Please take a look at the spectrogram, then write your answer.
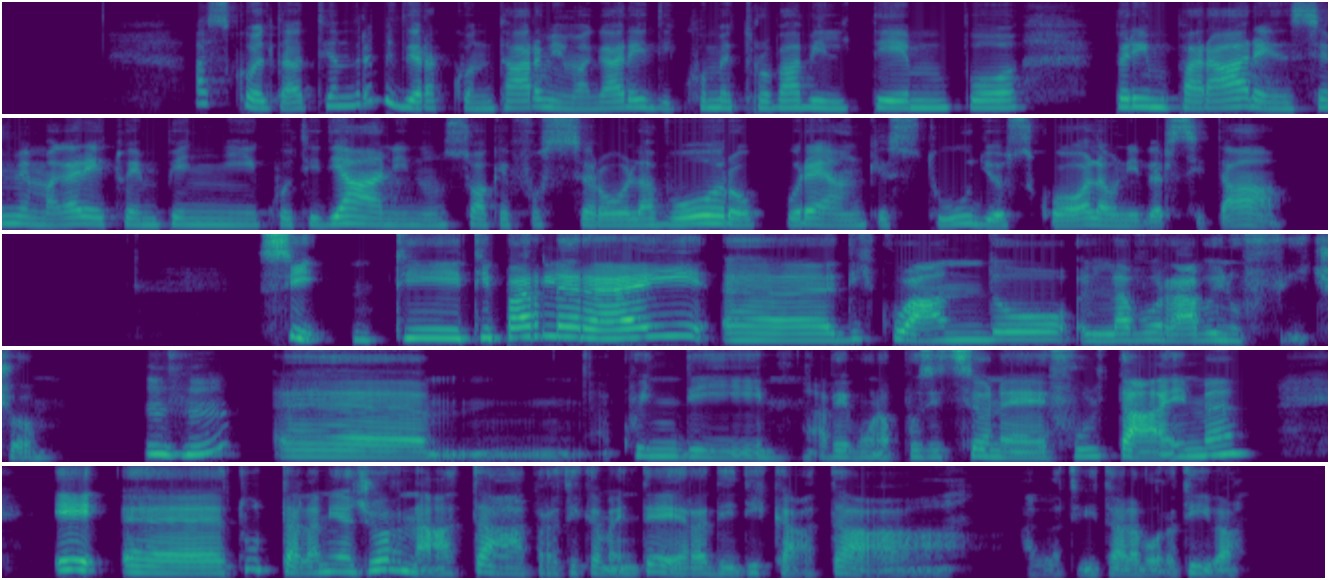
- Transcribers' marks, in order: in English: "full time"
- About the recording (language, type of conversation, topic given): Italian, podcast, Come riuscivi a trovare il tempo per imparare, nonostante il lavoro o la scuola?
